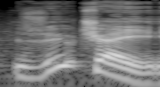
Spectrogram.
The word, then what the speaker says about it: Zuche: Zuche is how I've been informed it's pronounced by Genki, but I'm never going to remember that because this looks more like Zook.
